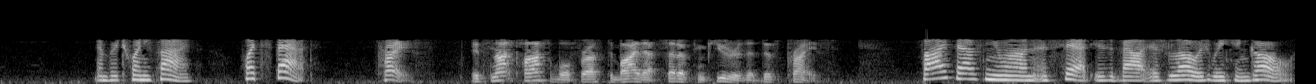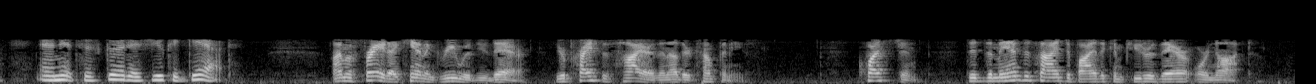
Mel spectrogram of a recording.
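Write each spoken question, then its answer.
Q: Did the man decide to buy the computer there or not?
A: No, the price was too high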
